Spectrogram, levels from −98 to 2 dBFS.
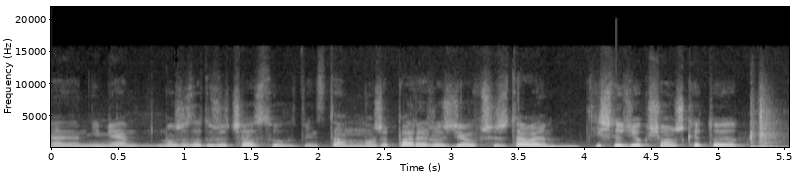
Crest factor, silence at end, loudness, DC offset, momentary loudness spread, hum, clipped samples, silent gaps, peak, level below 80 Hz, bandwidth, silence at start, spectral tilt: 18 dB; 0 s; -27 LUFS; under 0.1%; 7 LU; none; under 0.1%; none; -8 dBFS; -62 dBFS; 15 kHz; 0 s; -5.5 dB/octave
